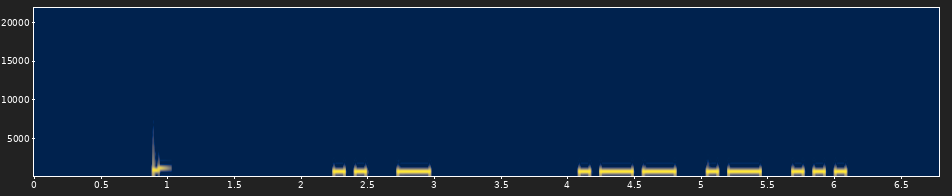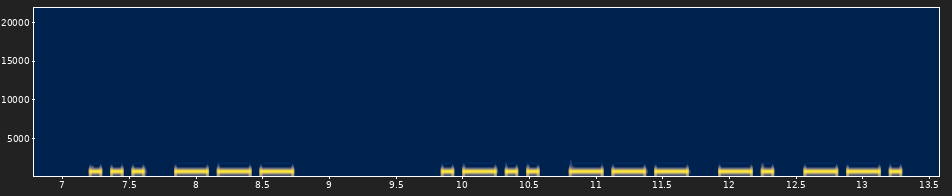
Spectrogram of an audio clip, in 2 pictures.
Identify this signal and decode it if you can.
Morse code, heard as a keyed tone, about 16 wpm, 700 Hz. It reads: IT WAS SO LONG
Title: 2x Word-Spacing - Sentences from Top 500 Words - 15wpm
